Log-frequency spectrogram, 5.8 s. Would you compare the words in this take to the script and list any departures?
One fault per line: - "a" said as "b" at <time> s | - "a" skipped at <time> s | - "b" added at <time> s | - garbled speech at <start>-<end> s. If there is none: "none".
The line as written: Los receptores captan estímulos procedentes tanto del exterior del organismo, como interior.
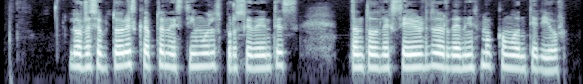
none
